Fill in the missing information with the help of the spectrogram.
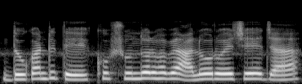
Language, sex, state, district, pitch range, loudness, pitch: Bengali, female, West Bengal, Alipurduar, 230-265 Hz, -12 LUFS, 250 Hz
